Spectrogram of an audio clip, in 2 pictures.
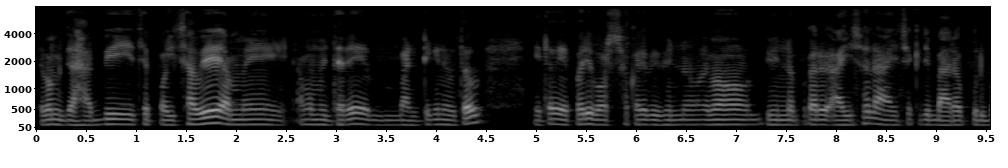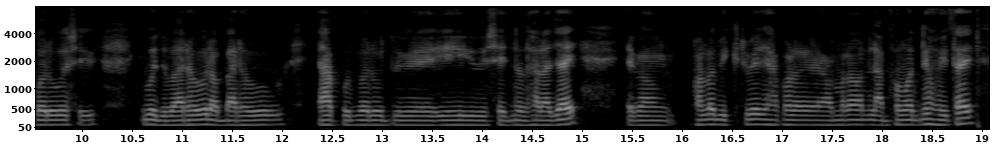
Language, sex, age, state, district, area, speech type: Odia, male, 18-30, Odisha, Kendujhar, urban, spontaneous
